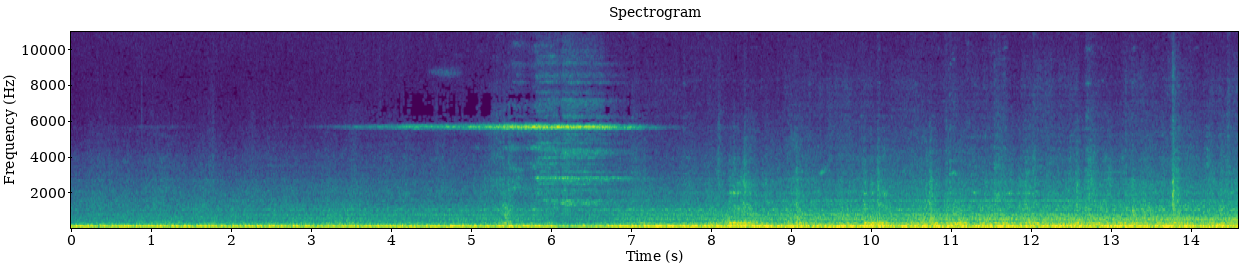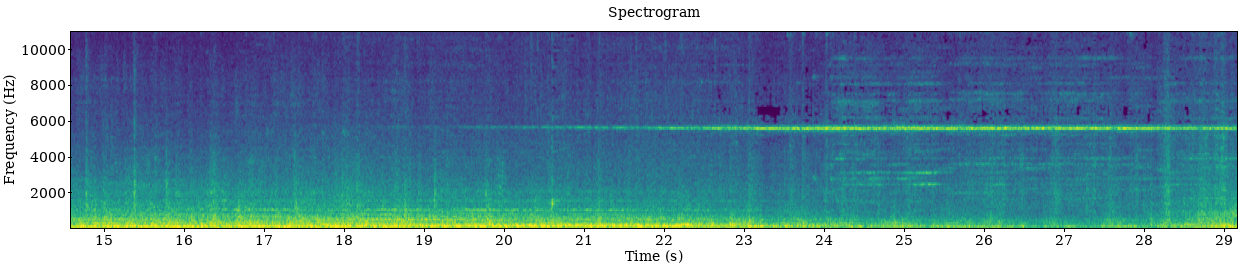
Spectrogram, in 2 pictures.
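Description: Diesel locomotive hauling passenger coaches past at low speed: a steady engine drone that grows a little louder as the train goes by, with high-pitched wheel squeal from the rails twice, briefly about four seconds in and again through the last nine seconds or so.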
